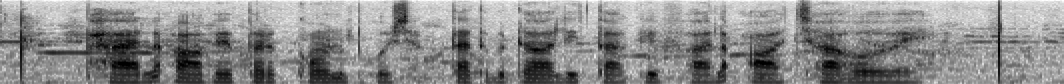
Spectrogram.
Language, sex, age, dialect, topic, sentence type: Magahi, male, 56-60, Central/Standard, agriculture, question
